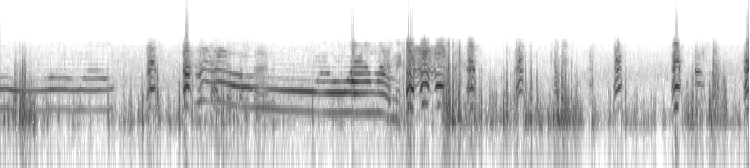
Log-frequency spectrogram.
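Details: Siberian Husky howling while refusing to get into the car after a long day, wanting a walk instead: long level and slowly falling howls in the first six seconds, then yips and short cries mixed with a person's coaxing voice.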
